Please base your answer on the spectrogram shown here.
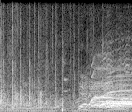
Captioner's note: baseball hit; cheers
